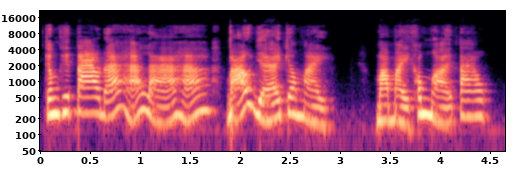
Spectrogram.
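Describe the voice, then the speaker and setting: A woman's voice: medium pitch, animated, normal speed, fairly bright tone. A woman voicing the angry ghost of an old woman who scolds her nephew. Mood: scolding. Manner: scolding, accusing.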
